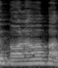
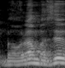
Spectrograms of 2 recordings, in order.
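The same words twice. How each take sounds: First: Haba pressed with a falling end; stress on Haba. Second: Hazeh lifted with a rising end; stress on Hazeh. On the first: Teacher contrasts the world to come, Haba falling. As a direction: land firmly on Haba, tune falling. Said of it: "et tu sers Baolam Haba". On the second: Teacher sets this world against the next, Hazeh rising. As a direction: lean on Hazeh, tune rising. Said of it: "Toi, tu, tu sers pour ce Olam Hazeh". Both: Shown as a demonstration.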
